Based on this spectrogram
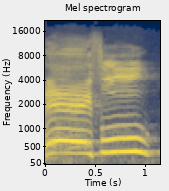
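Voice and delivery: high, loud taunt across the valley; yelling taunt. Retold or imitated. Soldiers yelling at the enemy across a valley, shouted. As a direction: shout the insult at the far hill. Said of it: "they were just yelling at each other".

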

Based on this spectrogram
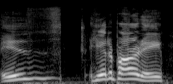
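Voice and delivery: loud, slow, high hype line; introducing Marty, loud slow hype; party hype. Pretend. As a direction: belt it like a party announcer. Announcing housemate like a host.

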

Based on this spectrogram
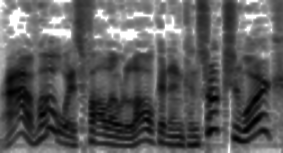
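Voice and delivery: put-on high old prospector drawl, slow. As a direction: play a grizzled old prospector. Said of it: "like a prospector voice?".

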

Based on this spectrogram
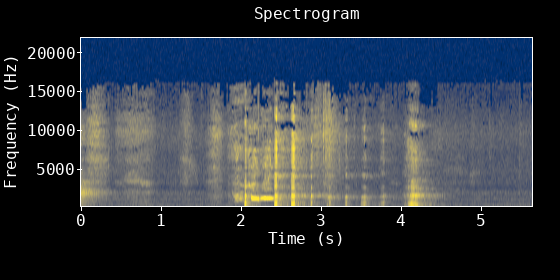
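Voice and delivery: high breathless laughing fit; real laughter at the joke; burst of laughter. Real, not acted. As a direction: crack up helplessly.

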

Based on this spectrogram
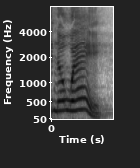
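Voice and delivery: high, loud incredulous no way; hammed-up disbelief; mock no way. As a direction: scoff in disbelief. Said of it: "We would say".

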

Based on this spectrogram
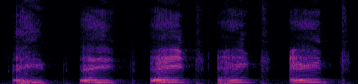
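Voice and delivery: high, urgent repeated call; imitating an urgent call. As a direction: call it out fast and high like a warning. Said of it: "Mark's like".

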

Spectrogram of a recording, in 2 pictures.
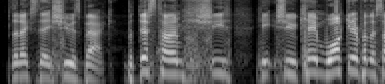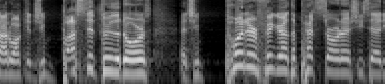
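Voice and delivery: usual speaking voice

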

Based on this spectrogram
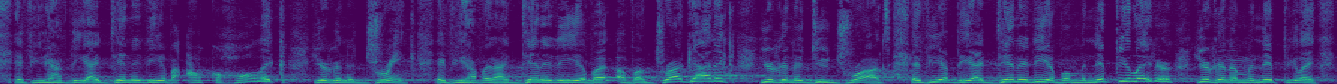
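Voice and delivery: building, rising, driving sermon cadence; preaching at full force. Acted. Urging the church to take on identity, building to shouted preaching.

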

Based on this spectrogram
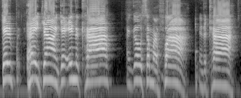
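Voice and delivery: loud, high mock Boston accent. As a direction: holler it slowly in a hammed-up Boston accent. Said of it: "it's a Boston accent".

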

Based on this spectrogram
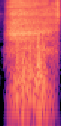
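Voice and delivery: long audible exhale; heavy outbreath mid-advice; sigh. Real, not acted. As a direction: let out a big breath. Pauses while thinking of advice.

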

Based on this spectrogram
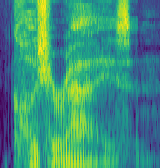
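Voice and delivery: soft unvoiced whisper, hushed like a bedtime story; mock guided-journey whisper. Host playfully guiding podcast listeners into the story, whispered. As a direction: breathe it to the listeners as if leading a trance. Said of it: "Take you guys on a little journey".

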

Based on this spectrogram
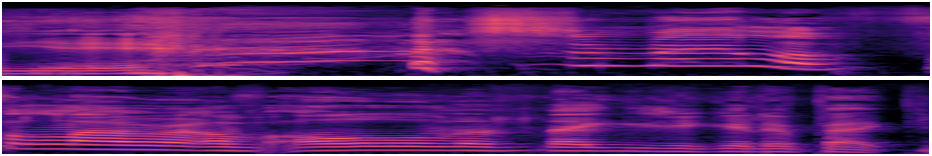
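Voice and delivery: high, drawn-out laughing disbelief; wheezy, tearful laugh on the words; laughing incredulity. Real, not acted. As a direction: squeal it out slowly through helpless laughter. Mocking the flowers remark through laughter.

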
